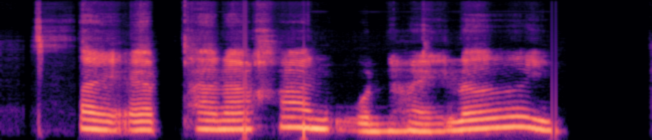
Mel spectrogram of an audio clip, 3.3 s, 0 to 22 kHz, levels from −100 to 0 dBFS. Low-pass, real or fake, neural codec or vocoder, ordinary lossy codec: none; real; none; none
